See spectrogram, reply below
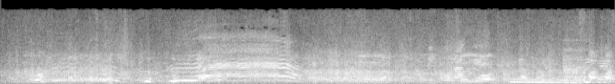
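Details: Pet parrot imitating a desperately crying baby: wavering, strained wailing notes with stacked harmonics, rising and falling over several seconds, with background room noise throughout.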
